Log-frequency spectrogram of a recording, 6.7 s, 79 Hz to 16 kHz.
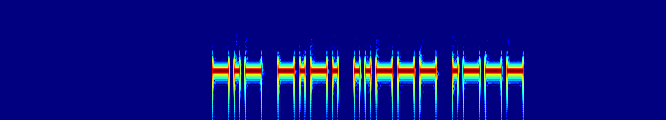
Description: Morse code, heard as a keyed tone, about 22 wpm, 700 Hz. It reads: KC2J
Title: USA Call Signs - 4 Characters - 22wpm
